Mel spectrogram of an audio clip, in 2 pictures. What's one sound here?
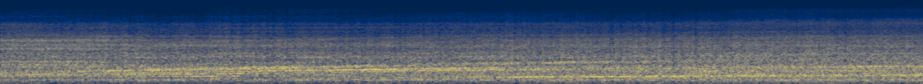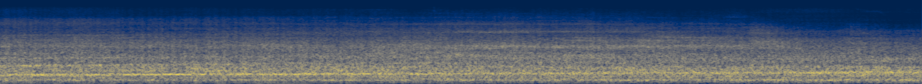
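An electric train pulls out with a rising motor whine and rumbling wheels.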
